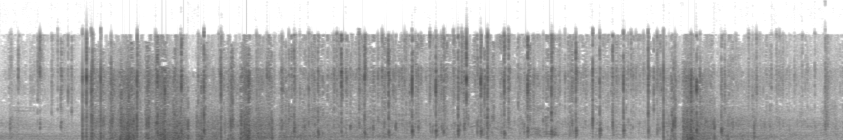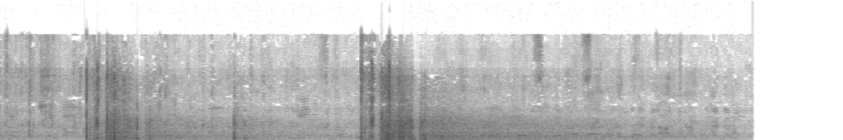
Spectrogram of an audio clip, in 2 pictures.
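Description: Heavy aerial shells burst with deep booms that roll away across the valley.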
